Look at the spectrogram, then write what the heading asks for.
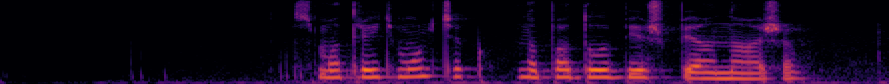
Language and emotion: Russian, neutral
